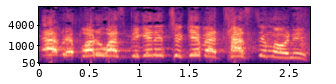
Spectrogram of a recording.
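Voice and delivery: shouting sermon, loud and high, pressing on; preaching at full force. Real, not acted. Preacher to congregation, acting out paradise, shouting. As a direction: preach it out to the rafters, voice ringing.

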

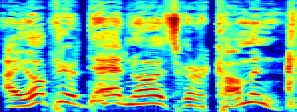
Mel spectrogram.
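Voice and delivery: high-pitched mock British accent; put-on British accent. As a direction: call it out in a silly British voice. Joking arrival at UK listener's.

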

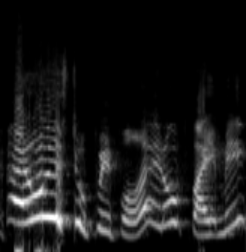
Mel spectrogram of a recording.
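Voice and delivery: loud, high-pitched mock panic; mock alarm. Rustic guy confronted by bodyguards, hammed-up alarm. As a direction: back off with a laughing, hammed-up protest.

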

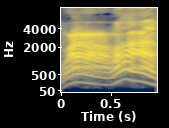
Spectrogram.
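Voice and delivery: high gruff game grunts; Wario growl. Retold or imitated. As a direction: bark it like a cartoon villain. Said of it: "Wario would be like".

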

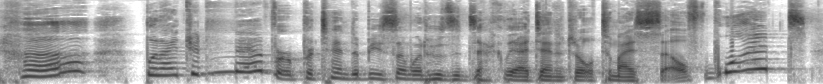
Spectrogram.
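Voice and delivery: high-pitched, hammed-up incredulity; mock disbelief. Mocking the twin sister's reply, exaggerated bewilderment. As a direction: end on a squeaked, baffled question.

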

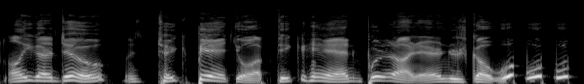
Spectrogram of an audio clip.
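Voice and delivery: mock buddy voice building to loud, high whoops; hyped buddy explaining. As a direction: act out the excited friend, ending in a yelp. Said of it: "And he's like".

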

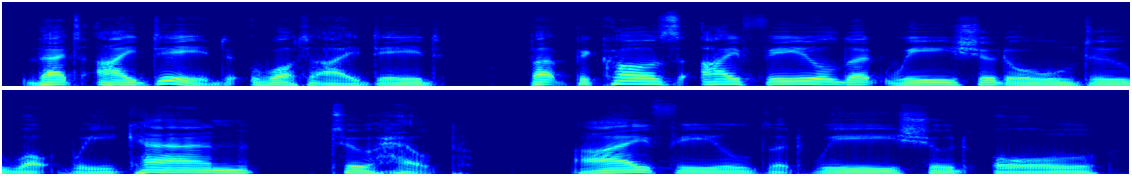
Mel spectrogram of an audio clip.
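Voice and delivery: slow, ponderous, self-important oration; gloomy donkey making a pompous speech with weighty pauses; Eeyore speechifying. Acted. Eeyore resumes his speech.

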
